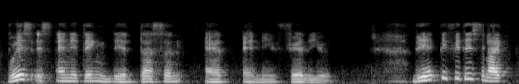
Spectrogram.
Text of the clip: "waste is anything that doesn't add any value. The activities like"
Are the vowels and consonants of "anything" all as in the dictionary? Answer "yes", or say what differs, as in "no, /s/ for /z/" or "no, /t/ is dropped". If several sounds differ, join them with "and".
no, /t/ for /θ/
